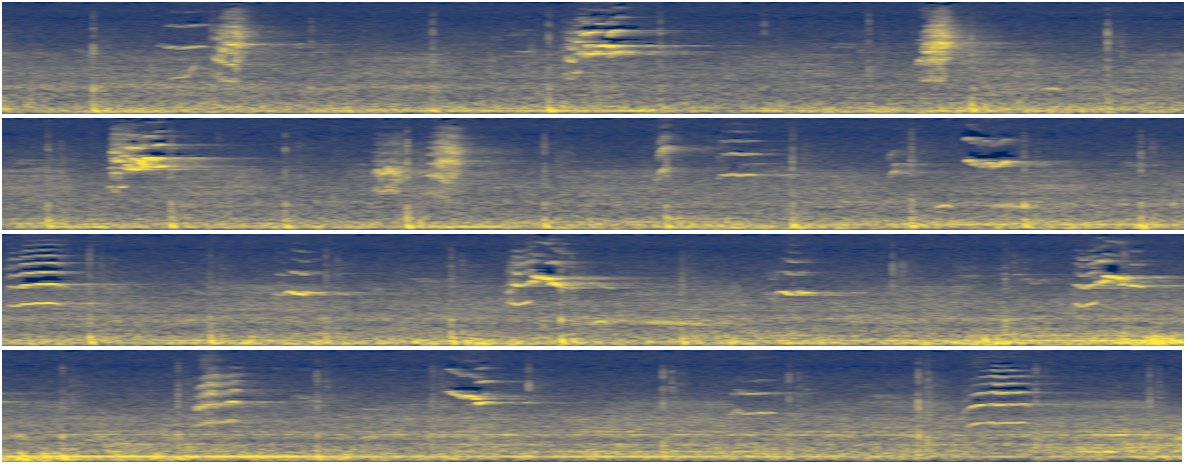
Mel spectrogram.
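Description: A bird calling repeatedly, a short harsh call about every one to two seconds.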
